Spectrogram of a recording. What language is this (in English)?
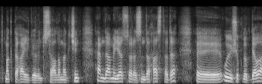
Turkish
